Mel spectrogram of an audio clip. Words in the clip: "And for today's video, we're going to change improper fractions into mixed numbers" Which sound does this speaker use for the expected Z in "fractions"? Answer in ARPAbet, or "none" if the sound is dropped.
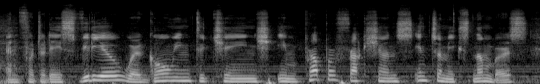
S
